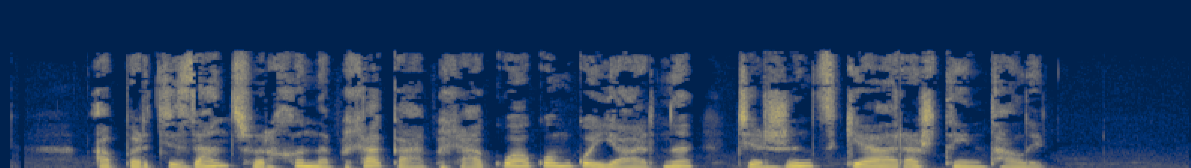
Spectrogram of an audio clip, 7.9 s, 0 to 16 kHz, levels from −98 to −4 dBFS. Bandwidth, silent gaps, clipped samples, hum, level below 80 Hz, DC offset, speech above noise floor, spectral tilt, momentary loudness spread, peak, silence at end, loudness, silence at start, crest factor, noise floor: 11.5 kHz; none; under 0.1%; none; -60 dBFS; under 0.1%; 43 dB; -4 dB/octave; 9 LU; -10 dBFS; 1 s; -27 LUFS; 0.65 s; 18 dB; -69 dBFS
